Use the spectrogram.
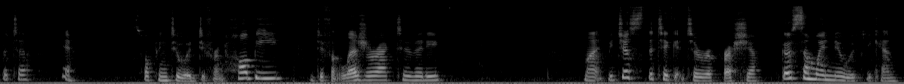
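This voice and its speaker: A woman with a rough, hoarse voice chatting casually with viewers during a live crochet stream, answering comments as she works. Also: mid-range voice, sing-song, fairly quick, a little mellow.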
